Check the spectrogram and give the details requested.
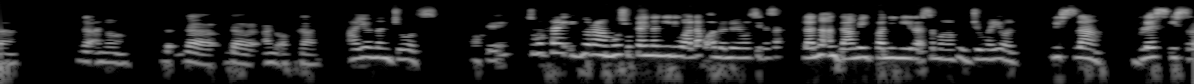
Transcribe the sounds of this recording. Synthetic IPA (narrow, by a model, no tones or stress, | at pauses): d̪ɐʔɐno̞ | ɐd̪ɐd̪ɐʔɐnoʔɐfɡad̪̚ | ʔaːjonɐŋd͡ʒo̞s | ʔoːkɛjsowɐɡ̚t̪aːjʊŋʔɪɡ̚no̞ɾamoswɐɡ̚t̪aːjʊŋnɐniːnɪwaːlakoŋʔɐnoɐnojsɪnasɐ | laːnaʔɐŋd̪aːmɪŋpɐniniːɾɐʔsɐmɐŋahuːd͡ʒoŋɐjo̞n | plislaŋ | blɛsʔisɾ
